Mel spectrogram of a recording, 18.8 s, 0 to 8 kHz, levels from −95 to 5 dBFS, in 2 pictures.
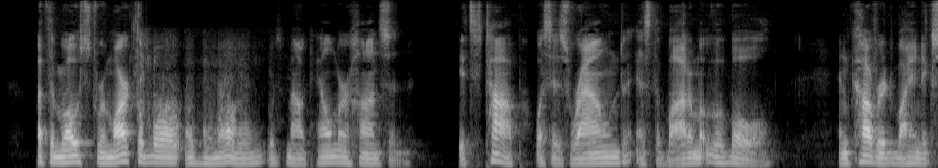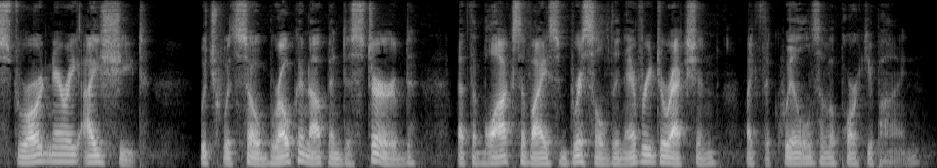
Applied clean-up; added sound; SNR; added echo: neural mask model DeepFilterNet 3.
